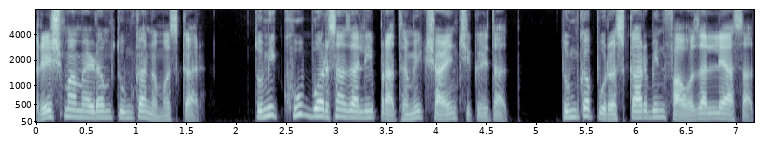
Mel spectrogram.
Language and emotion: Goan Konkani, neutral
